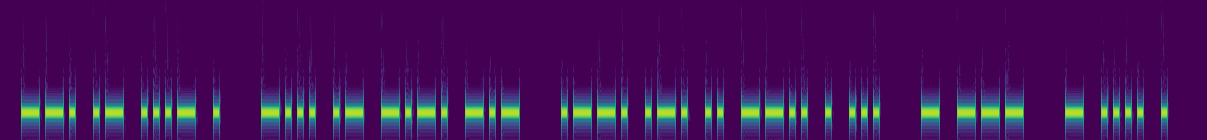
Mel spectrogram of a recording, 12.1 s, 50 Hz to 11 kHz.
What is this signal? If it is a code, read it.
Morse code, heard as a keyed tone, about 20 wpm, 700 Hz. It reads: GAVE BACK PRIZES TO THE
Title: Pangram Challenge v2 - 20wpm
